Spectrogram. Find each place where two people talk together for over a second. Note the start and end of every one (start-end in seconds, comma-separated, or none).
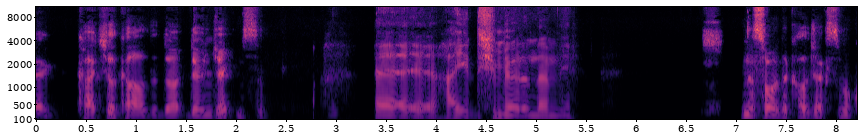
none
